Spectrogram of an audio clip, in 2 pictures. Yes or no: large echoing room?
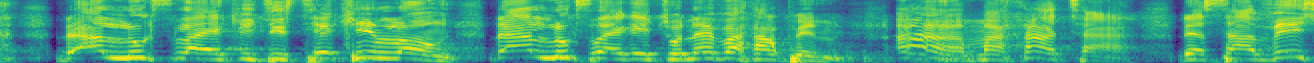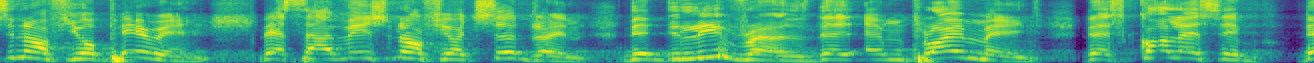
yes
